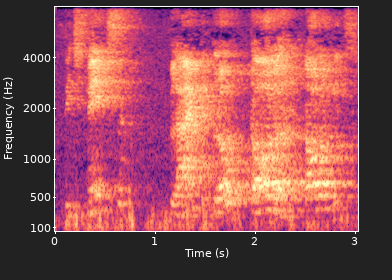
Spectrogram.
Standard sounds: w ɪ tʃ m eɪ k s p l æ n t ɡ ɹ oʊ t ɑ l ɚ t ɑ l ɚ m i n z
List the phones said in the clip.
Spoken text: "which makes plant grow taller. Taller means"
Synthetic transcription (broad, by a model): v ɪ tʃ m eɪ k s b l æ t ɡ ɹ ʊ t ɑ l ɚ t ɑ l ɚ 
